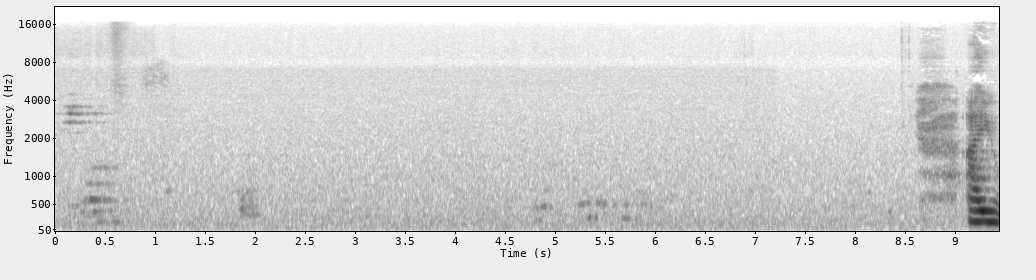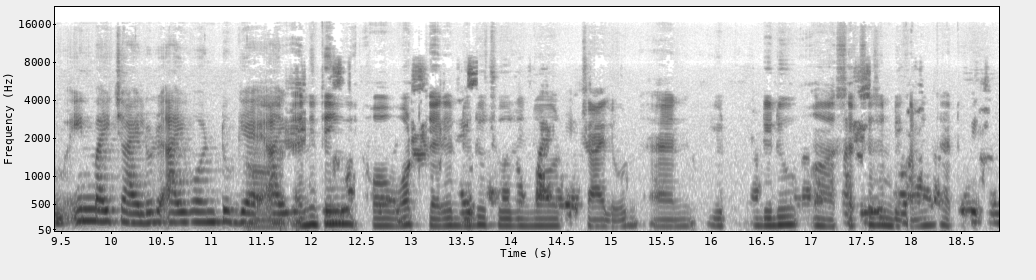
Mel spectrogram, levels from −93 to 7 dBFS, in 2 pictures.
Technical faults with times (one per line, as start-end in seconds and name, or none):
0.88-1.15 echo leak
11.74-12.44 echo leak
11.75-14.76 speech suppressed in double talk
12.98-14.79 echo leak
16.38-18.78 echo leak
17.29-18.89 speech suppressed in double talk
